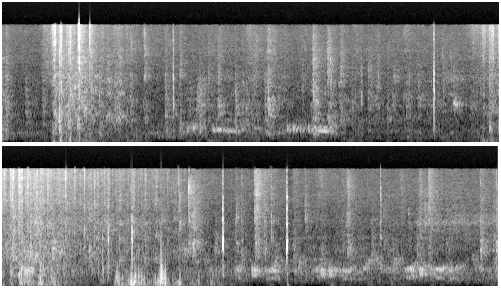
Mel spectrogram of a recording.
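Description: Domestic pigeons cooing in low calls, with noisy bursts of wing-flapping about a second in and again from about six to eight seconds in, as a young pigeon takes off and settles on a fence.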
